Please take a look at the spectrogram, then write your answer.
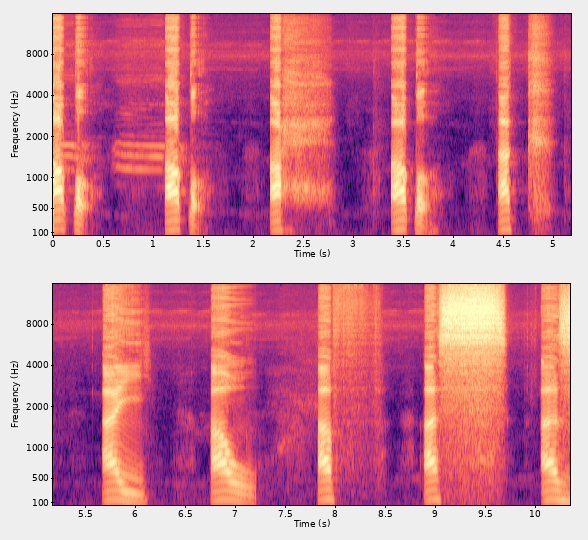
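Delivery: each letter said with a short আ before it and a stopped end: আক, আফ, আজ; letter with hamza. Shown as a demonstration. Teacher to students, drilling letters with hamza. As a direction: clip each letter after a short আ, one by one. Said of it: "হামজা নিয়ে আসব".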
